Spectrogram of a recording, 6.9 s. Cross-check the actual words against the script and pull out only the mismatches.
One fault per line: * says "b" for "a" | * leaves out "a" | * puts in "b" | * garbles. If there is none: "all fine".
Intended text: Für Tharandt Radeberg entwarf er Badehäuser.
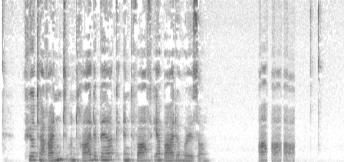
* puts in "und"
